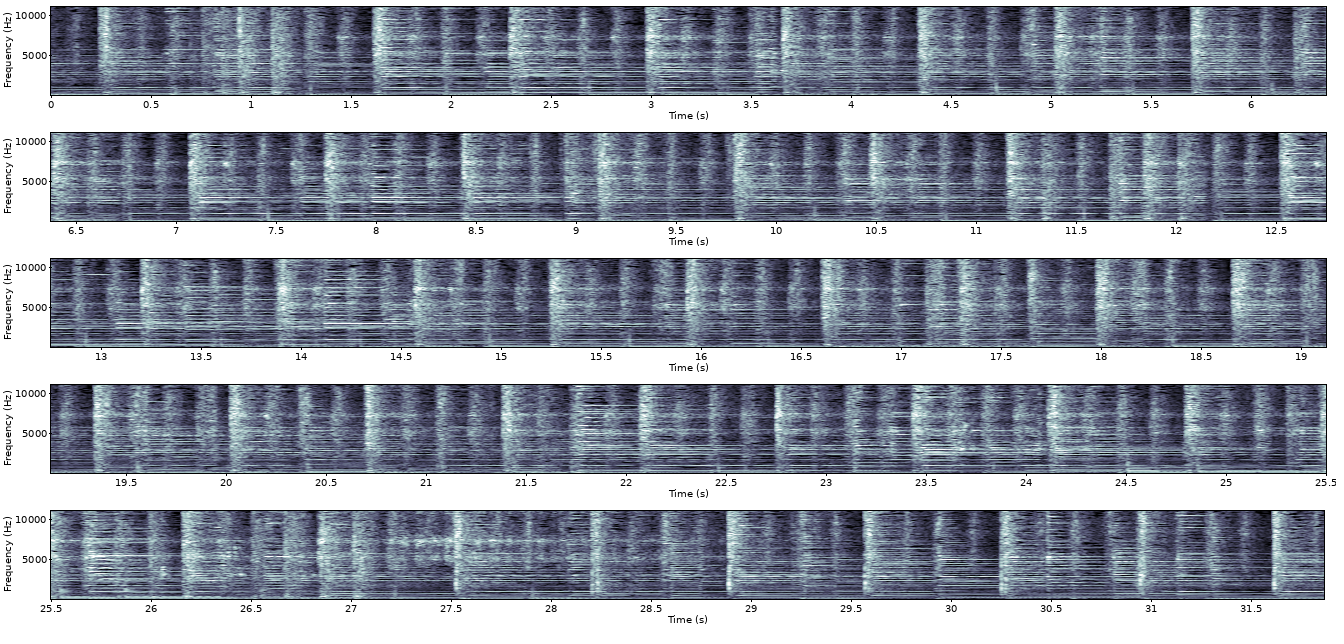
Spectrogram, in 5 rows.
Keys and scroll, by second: 6.3 Return, 15.6 ctrl+[.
